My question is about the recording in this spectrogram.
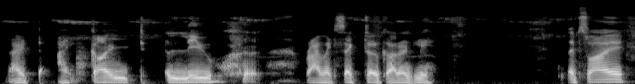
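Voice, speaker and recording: A young guy with a cold, his voice much deeper than normal, records a casual morning vlog to practice English on a balcony filled with early birdsong; his native language is Indian. He speaks slowly and haltingly, dropping uhs, fillers and small laughs. His noise-cancelling mic yields a dry, close, slightly mellow sound with no room sound.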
